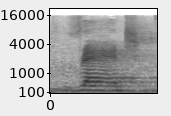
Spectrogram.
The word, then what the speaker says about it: read: change pas d'un poil on dira read red red comme la couleur rouge read red red le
